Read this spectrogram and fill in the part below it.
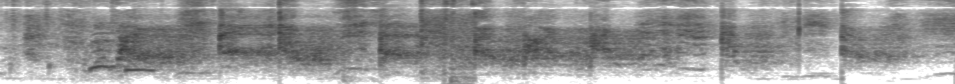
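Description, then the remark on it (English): Boo, a Pomeranian dog, yips and barks in rapid, high-pitched bursts mixed with whimpers, loud throughout, with no one talking. “She said, take, for instance, Boo the Pomeranian.”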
